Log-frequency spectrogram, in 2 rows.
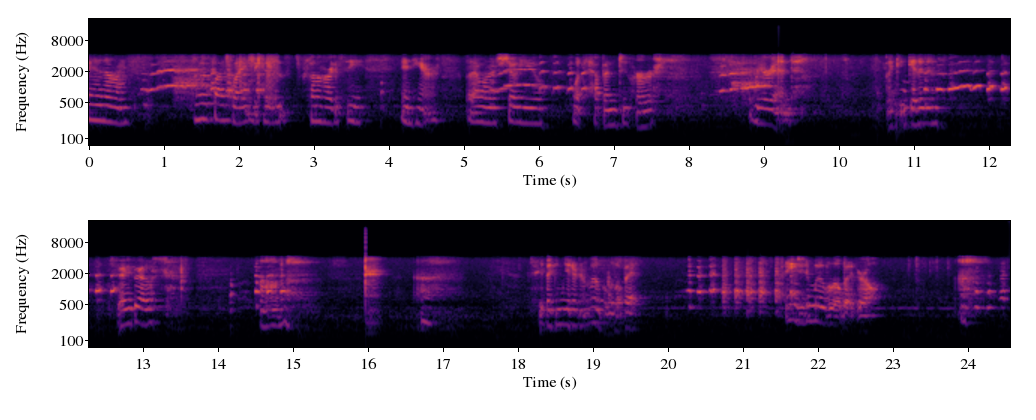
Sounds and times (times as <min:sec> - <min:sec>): Speech: 0:00.0 - 0:00.6, 0:01.4 - 0:07.8, 0:08.8 - 0:09.7, 0:10.6 - 0:11.5, 0:12.7 - 0:13.4, 0:18.2 - 0:19.7, 0:21.6 - 0:22.9.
